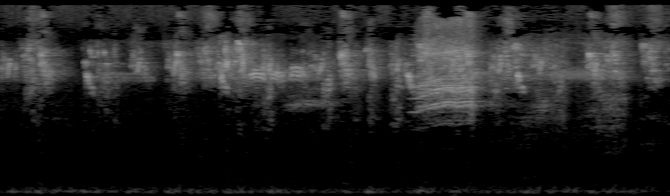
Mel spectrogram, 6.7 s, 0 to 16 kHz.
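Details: Brown-eared bulbul, Sony A7M3 recording: a loud, grating screech near four to five seconds stands out above continuous thin chirping of other birds.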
